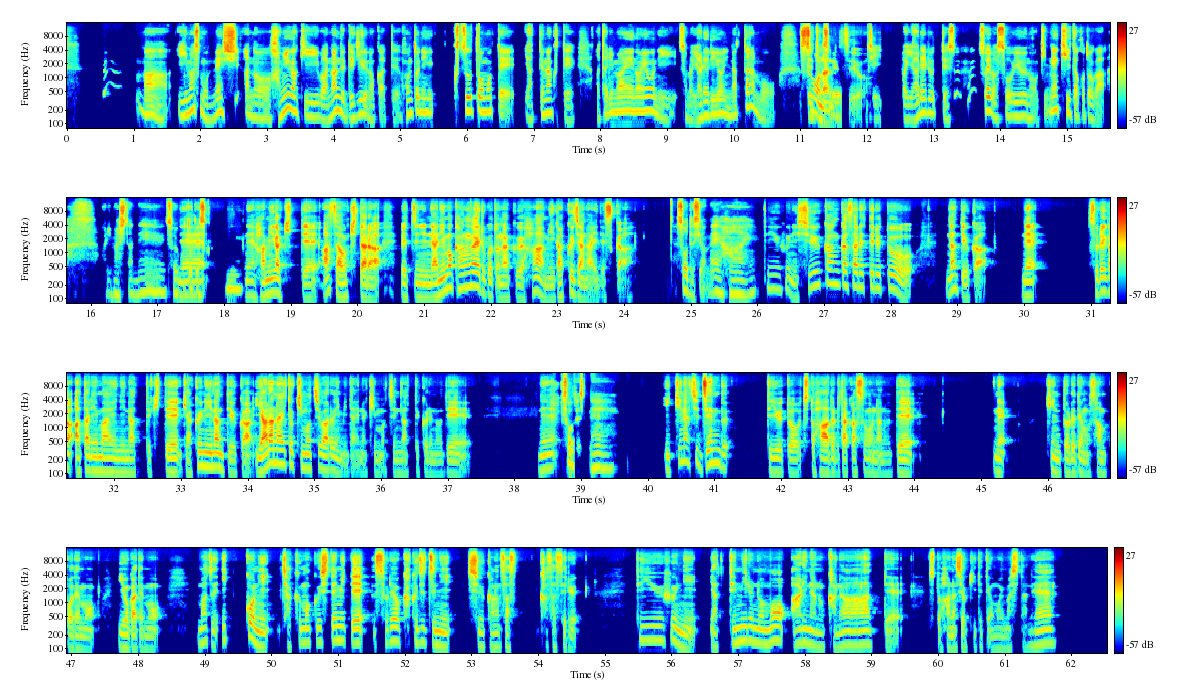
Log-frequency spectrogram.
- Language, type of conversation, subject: Japanese, advice, 運動を続けられず気持ちが沈む
- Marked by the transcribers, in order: other noise; unintelligible speech; tapping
